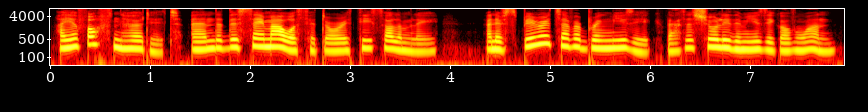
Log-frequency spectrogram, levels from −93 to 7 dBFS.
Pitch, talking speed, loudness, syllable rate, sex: 220 Hz, 190 wpm, -19 LUFS, 5.3 syllables/s, female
